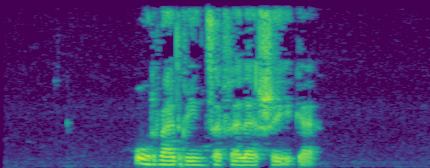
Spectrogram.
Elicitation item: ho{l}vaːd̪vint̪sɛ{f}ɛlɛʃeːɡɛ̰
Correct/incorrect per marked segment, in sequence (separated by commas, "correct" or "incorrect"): incorrect, correct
